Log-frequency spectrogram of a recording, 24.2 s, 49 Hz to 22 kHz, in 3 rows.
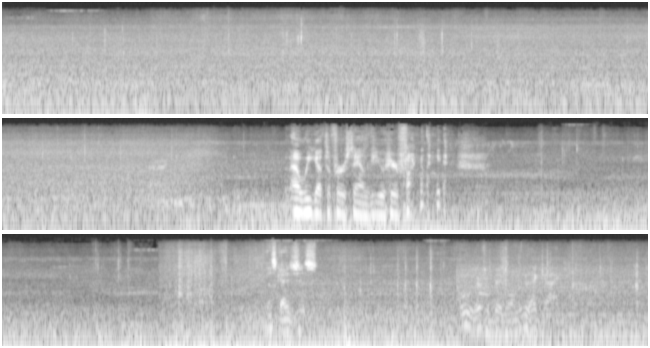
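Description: A V10 gasoline pickup truck engine idles.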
